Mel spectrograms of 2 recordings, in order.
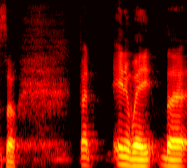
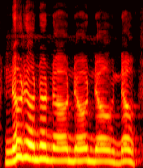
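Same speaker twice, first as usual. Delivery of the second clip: much higher and louder, a frantic string of no's; alarmed protest; 12 semitones higher, 11 dB louder than usual. Retold or imitated. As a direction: shout it in mock alarm to stop him. Technician's alarmed protest, retold.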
